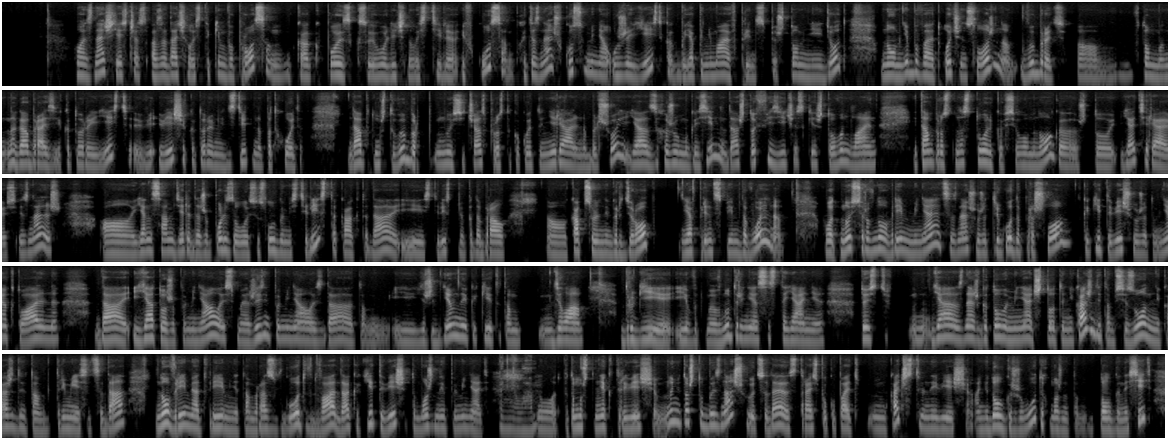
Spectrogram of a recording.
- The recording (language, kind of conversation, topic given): Russian, advice, Как мне найти свой личный стиль и вкус?
- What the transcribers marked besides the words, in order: none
